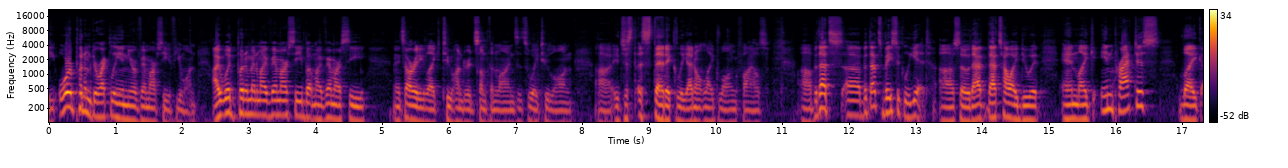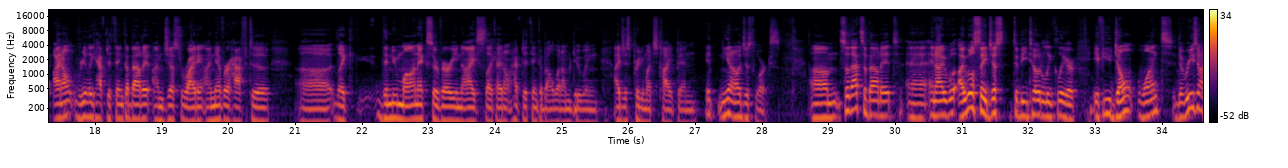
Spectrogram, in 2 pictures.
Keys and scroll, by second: 2.9 super+l, 3.6 shift+g, 4.8 g, 5.0 g, 5.7 j, 6.5 ctrl+d.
